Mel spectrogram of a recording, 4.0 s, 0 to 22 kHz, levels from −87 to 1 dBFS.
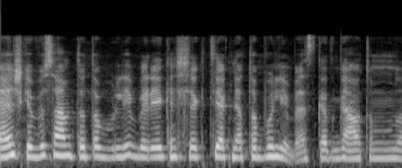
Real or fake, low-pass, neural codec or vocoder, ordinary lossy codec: real; 9.9 kHz; none; AAC, 64 kbps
